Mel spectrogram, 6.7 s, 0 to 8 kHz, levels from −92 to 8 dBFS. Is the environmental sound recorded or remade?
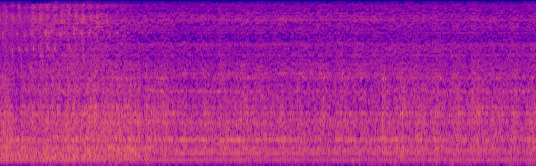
remade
